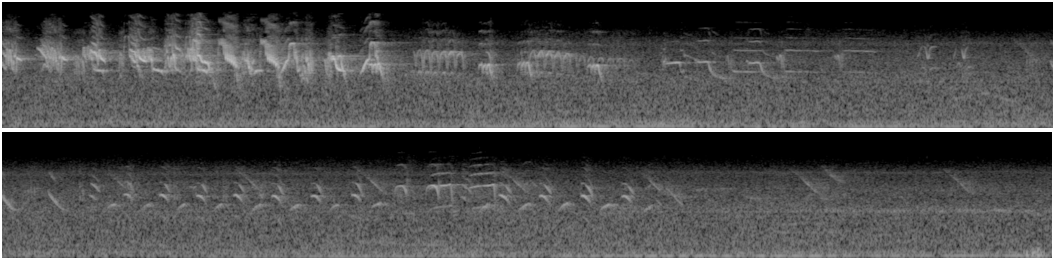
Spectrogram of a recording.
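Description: Birds chirping: a dense run of rapid, short, high chirps in the first two seconds or so, then sparser chirping through the rest.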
